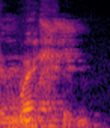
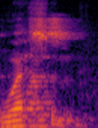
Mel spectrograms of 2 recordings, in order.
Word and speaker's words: Wesham: The number of times I hear people say Wesham instead of Wesson.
